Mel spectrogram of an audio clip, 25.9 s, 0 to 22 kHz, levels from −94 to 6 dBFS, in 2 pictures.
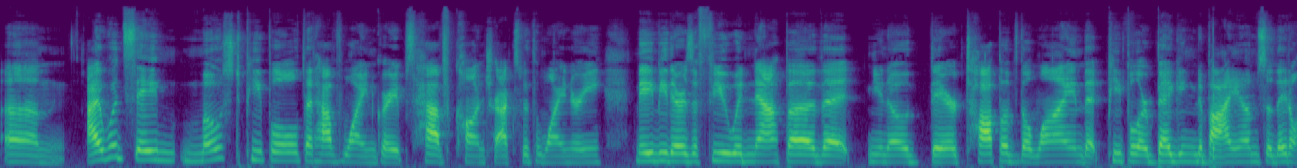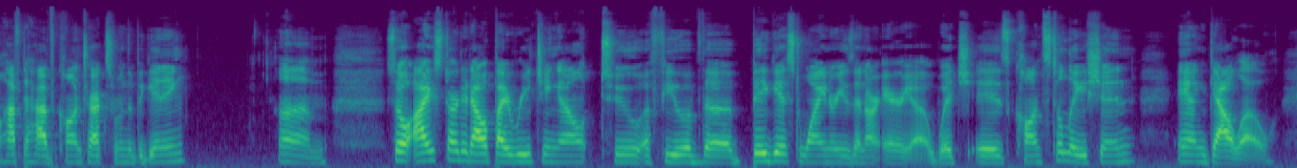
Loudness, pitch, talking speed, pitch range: -24 LUFS, 170 Hz, 160 wpm, 160-185 Hz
